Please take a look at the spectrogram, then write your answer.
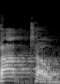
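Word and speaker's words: bapto (βάπτω): The Greek word that baptize comes from, baptizo, however you want to pronounce it, it actually comes from a root word, bapto, B-A-P-T-O, is how you pronounce it.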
